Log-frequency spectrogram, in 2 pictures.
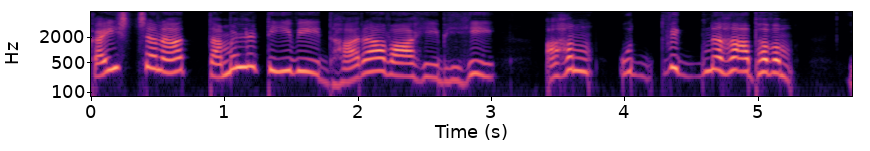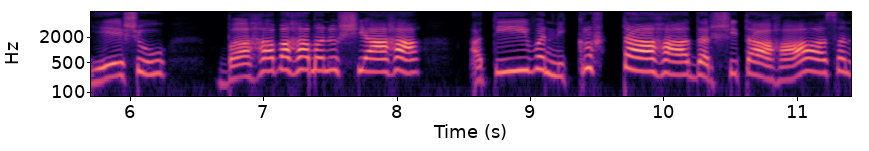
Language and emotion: Sanskrit, disgusted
